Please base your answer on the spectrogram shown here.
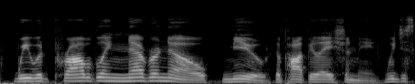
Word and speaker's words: mu: the greek letter mu spelled m u but pronounced mu so mu the population mean is about 44.52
